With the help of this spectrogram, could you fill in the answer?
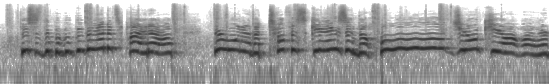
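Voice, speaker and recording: This put-on character voice is squeaky and extremely high-pitched. It moves at a moderate pace. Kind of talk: scripted comedic narration to camera. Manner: stuttering, nervous.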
